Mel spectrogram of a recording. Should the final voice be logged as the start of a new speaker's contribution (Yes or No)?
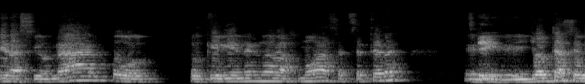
No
